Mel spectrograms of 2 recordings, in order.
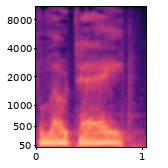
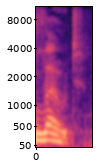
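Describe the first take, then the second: First: The word is pronounced the Spanish way. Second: The word is pronounced the English way. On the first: This is the original foreign pronunciation. "I know it's pronounced lote" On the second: He adapts the word when speaking English. "when I'm speaking English, I go in English mode"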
